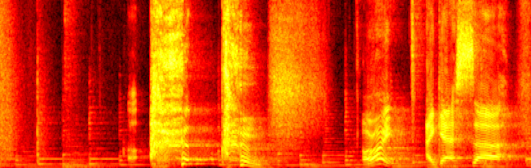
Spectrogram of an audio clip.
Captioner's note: coughs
